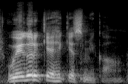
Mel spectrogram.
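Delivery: normal talking voice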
